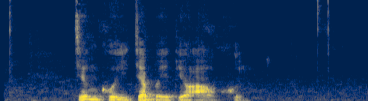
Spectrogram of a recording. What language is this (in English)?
Min Nan Chinese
